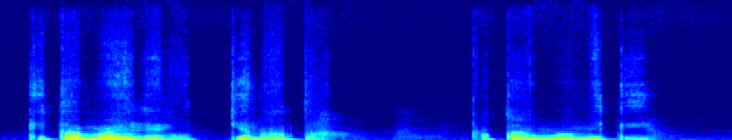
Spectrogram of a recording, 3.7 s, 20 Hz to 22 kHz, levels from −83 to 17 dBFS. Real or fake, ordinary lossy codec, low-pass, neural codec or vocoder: fake; none; none; codec, 44.1 kHz, 2.6 kbps, DAC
